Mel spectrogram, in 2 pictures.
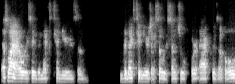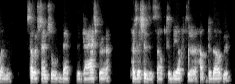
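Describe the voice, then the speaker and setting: Low-voiced man on a muffled call. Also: monotone, fast talker. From Congo. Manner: earnest, reflective, many fillers and restarts. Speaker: organization founder, guest. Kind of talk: live online conversation. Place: home room, map on wall behind. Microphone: video call. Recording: muffled lo-fi audio.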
